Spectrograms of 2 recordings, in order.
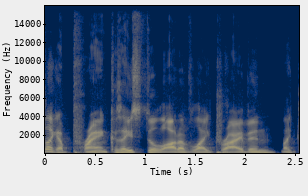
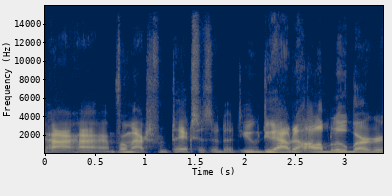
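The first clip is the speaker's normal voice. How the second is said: drive-through prank Texan voice; put-on Texan accent; 2 semitones lower than usual. Pranking a drive-through worker, Texan accent. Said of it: "just pick a random accent".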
